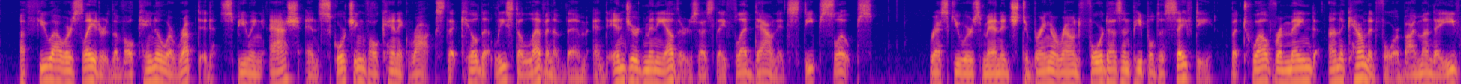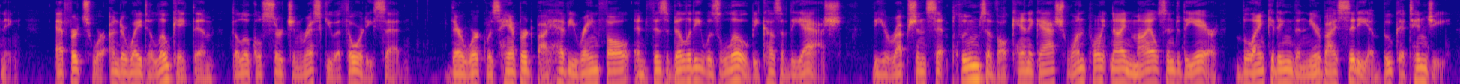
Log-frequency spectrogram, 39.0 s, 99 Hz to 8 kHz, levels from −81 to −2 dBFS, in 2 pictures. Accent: American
